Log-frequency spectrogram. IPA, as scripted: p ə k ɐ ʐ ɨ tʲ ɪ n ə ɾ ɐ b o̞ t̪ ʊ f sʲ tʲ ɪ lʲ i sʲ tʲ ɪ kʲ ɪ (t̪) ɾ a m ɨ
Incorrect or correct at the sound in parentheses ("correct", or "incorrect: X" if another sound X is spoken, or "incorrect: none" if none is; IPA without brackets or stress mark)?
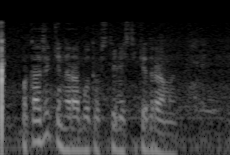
incorrect: d̪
